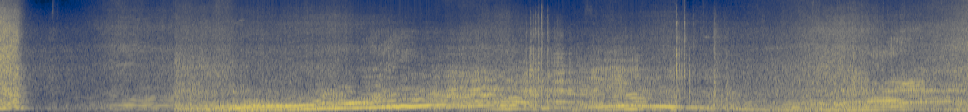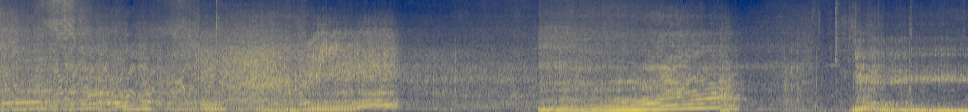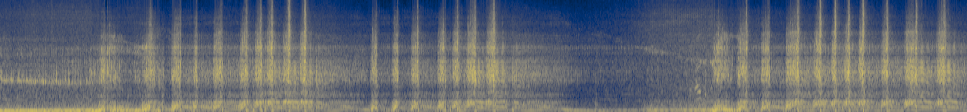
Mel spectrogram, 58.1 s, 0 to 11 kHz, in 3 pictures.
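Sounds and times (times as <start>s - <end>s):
car engine accelerating and revving: 3.4s - 13.9s, 15.6s - 27.5s, 30.0s - 58.0s
exhaust pops and crackles: 53.0s - 57.8s.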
